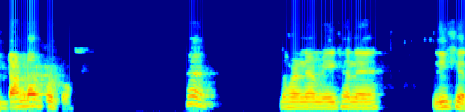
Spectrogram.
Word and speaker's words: __proto__: বারবার উচ্চারণ করতে হয়, এই জন্য এটাকে স্পেশাল নাম অনেকে উচ্চারণ করে, সেটা ডান্ডার প্রোটো।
